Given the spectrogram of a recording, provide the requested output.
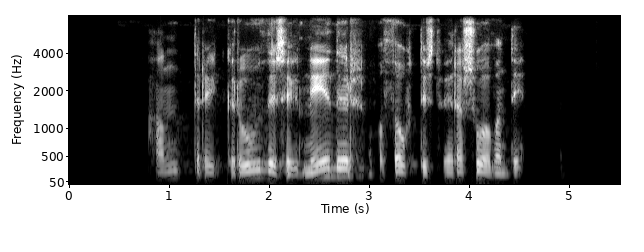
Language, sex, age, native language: Icelandic, male, 20-29, Icelandic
